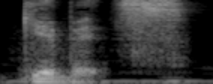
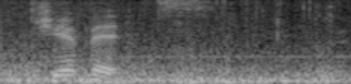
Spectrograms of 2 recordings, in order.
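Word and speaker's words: gibbets: They arrive at the walls of New Deon to find evidence of a mass grave with skeletons hanging in gibbits. It's pronounced jibbits.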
